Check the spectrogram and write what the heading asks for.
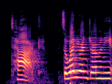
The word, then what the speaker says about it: Tag: Lastly, the word Tag is pronounced with a K sound at the end. Tag. Tag.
